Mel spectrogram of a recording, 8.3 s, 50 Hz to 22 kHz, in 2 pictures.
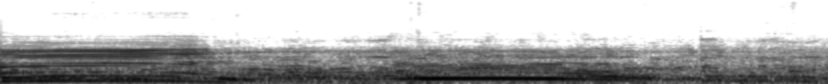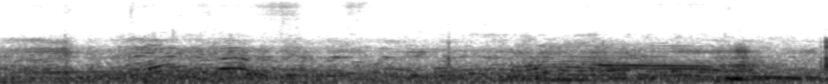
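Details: Cattle at a large cattle market in Raniganj, Dinajpur, Bangladesh, in 2025, bellowing in loud harmonic moos, several overlapping calls rising and falling across the clip amid crowd chatter.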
